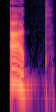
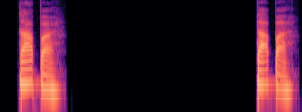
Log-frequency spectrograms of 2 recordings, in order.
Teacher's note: Notice that the Tagalog T sounds almost like a cross between a D and a T. Consonants in Tagalog are generally more muted or softer than in English.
